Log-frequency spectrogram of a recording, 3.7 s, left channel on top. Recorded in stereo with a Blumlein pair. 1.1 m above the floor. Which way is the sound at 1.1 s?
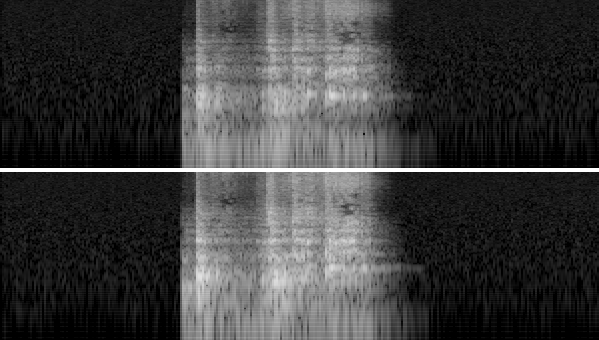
45° right.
